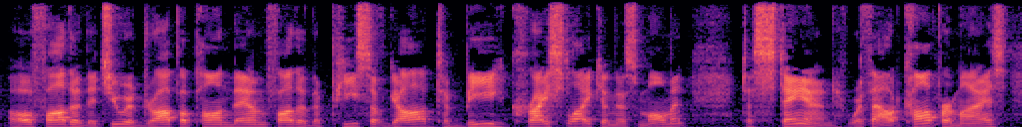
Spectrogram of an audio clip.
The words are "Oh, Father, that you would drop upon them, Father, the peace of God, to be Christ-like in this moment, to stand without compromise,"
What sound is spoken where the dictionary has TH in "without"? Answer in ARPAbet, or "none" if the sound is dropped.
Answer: TH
